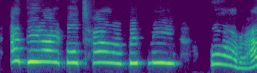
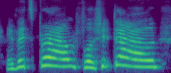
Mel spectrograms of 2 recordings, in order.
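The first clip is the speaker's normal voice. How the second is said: ordinary talk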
